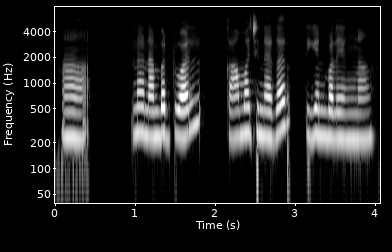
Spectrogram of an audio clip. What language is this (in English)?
Tamil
